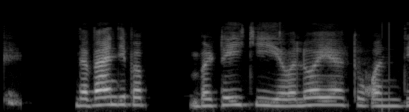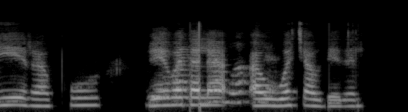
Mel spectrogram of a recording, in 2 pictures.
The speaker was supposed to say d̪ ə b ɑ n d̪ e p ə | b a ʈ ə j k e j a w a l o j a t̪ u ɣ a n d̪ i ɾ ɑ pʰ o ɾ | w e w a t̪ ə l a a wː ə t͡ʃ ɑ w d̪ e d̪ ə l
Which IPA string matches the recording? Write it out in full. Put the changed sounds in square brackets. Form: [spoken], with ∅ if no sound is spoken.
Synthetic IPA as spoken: d̪ ə b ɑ n d̪ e p ə | b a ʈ ə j k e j a w a l o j a t̪ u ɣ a n d̪ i ɾ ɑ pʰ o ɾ | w e w a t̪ ə l a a wː ə t͡ʃ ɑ w d̪ e d̪ ə l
